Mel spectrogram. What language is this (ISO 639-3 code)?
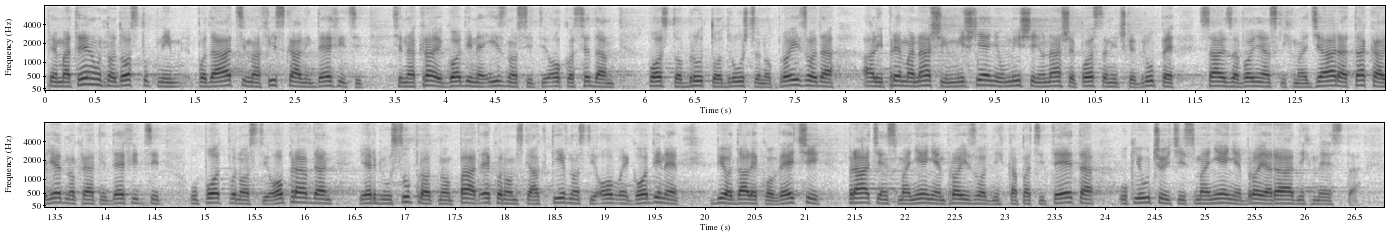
srp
